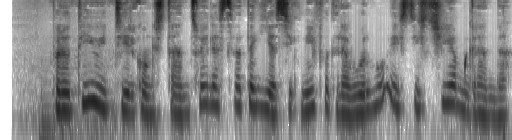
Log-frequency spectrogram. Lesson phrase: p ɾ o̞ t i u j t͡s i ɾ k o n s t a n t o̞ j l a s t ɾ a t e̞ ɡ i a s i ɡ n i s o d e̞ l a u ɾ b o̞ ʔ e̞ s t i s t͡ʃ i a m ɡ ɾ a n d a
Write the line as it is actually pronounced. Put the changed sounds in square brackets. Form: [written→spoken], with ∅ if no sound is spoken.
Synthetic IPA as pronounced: p ɾ o̞ t i u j t͡s i ɾ k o n s t a n [t→t͡s] o̞ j l a s t ɾ a t e̞ ɡ i a s i ɡ n i [s→f] o d e̞ l a u ɾ b o̞ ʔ e̞ s t i s t͡ʃ i a m ɡ ɾ a n d a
